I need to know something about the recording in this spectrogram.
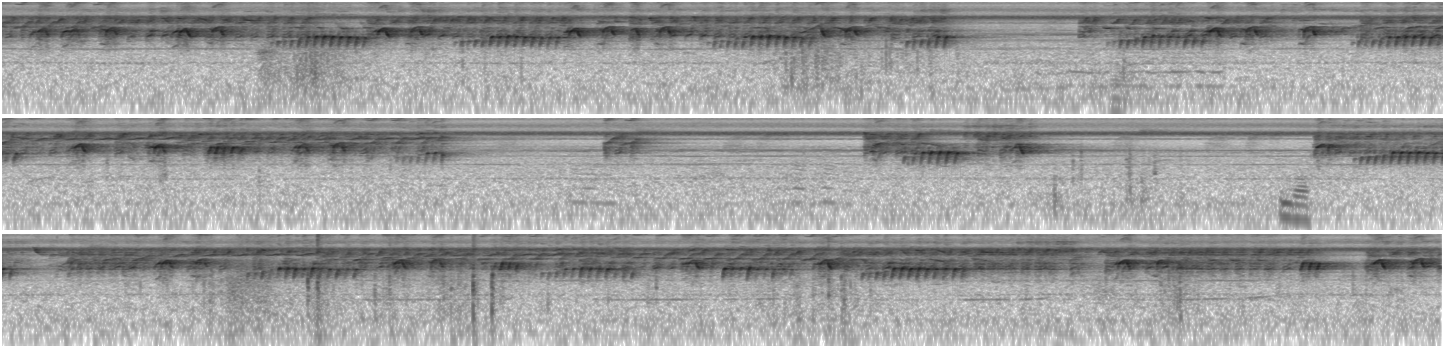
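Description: Birds chirping in a fast, insistent series of high notes, about two a second, over a high buzzing layer. The chirping stops abruptly several times for a second or two, then resumes.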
